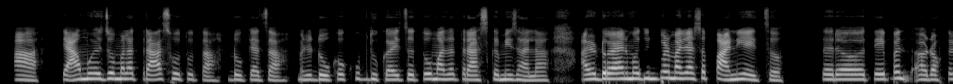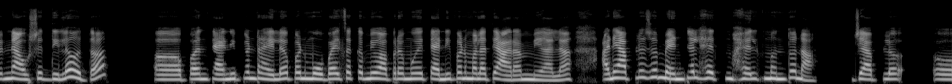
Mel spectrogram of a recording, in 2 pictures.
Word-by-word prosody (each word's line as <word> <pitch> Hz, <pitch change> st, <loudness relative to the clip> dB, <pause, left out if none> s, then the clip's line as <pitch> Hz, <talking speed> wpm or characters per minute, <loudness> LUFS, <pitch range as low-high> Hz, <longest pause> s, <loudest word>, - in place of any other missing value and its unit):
हां. 210 Hz, -3 st, +1 dB, 0.3 s
त्यामुळे 255 Hz, +3 st, +3 dB
जो 270 Hz, -, +3 dB
मला 255 Hz, 0 st, +2 dB
त्रास 230 Hz, +2 st, 0 dB
होत 255 Hz, -2 st, -3 dB
होता, 200 Hz, -5 st, -7 dB, 0.2 s
डोक्याचा, 205 Hz, -3 st, -4 dB, 0.2 s
म्हणजे 215 Hz, 0 st, -4 dB
डोकं 220 Hz, +1 st, -1 dB
खूप 255 Hz, -4 st, -9 dB
दुखायचं 220 Hz, -2 st, -2 dB
तो 250 Hz, -, +1 dB
माझा 240 Hz, -1 st, +1 dB
त्रास 215 Hz, -3 st, 0 dB
कमी 225 Hz, 0 st, 0 dB
झाला 200 Hz, -2 st, -3 dB, 0.3 s
आणि 230 Hz, +2 st, +2 dB
डोळ्यांमधून 260 Hz, +1 st, +4 dB
पण 300 Hz, -, +2 dB
माझ्या 270 Hz, -1 st, +4 dB
असं 270 Hz, +3 st, -1 dB
पाणी 225 Hz, +3 st, +5 dB
यायचं 205 Hz, -3 st, -1 dB, 0.4 s
तर 230 Hz, 0 st, -1 dB
अ, 230 Hz, 0 st, +1 dB
ते 240 Hz, 0 st, +1 dB
पण 285 Hz, -2 st, 0 dB
अ, 225 Hz, -, -4 dB
डॉक्टरनी 250 Hz, +4 st, 0 dB
औषध 235 Hz, 0 st, -1 dB
दिलं 245 Hz, +7 st, +1 dB
होतं 290 Hz, -, +1 dB, 0.5 s
अ, 225 Hz, 0 st, 0 dB
पण 250 Hz, 0 st, +2 dB
त्यानी 240 Hz, +1 st, +2 dB
पण 285 Hz, -, +1 dB
राहिलं. 245 Hz, -1 st, +1 dB
पण 275 Hz, -, +2 dB
मोबाईलचा 255 Hz, +1 st, +2 dB
कमी 270 Hz, 0 st, +1 dB
वापरामुळे 255 Hz, 0 st, +1 dB
त्यानी 245 Hz, -1 st, +3 dB
पण 275 Hz, +2 st, 0 dB
मला 260 Hz, -1 st, +3 dB
ते 270 Hz, -, +1 dB
आराम 215 Hz, 0 st, +2 dB
मिळाला 205 Hz, +1 st, -1 dB, 0.3 s
आणि 250 Hz, +5 st, +3 dB
आपलं 300 Hz, +2 st, +2 dB
जो 325 Hz, +2 st, -1 dB
मेंटल 285 Hz, 0 st, +3 dB
हेल्थ 275 Hz, -1 st, -2 dB
हेल्थ 260 Hz, 0 st, -2 dB
म्हणतो 270 Hz, +3 st, +3 dB
ना, 255 Hz, -9 st, 0 dB, 0.4 s
जे 255 Hz, -, +2 dB
आपलं 240 Hz, +2 st, -2 dB, 0.3 s
अ, 240 Hz, -, -10 dB
245 Hz, 185 wpm, -23 LUFS, 225-260 Hz, 0.5 s, पाणी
